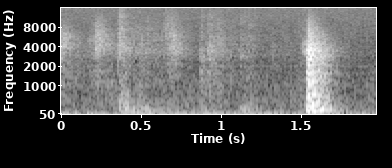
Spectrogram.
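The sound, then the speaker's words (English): A mostly empty garbage can being knocked over: a few soft knocks and shuffles, then one sharper hollow clatter, all fairly quiet. “I knocked over the garbage can.”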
